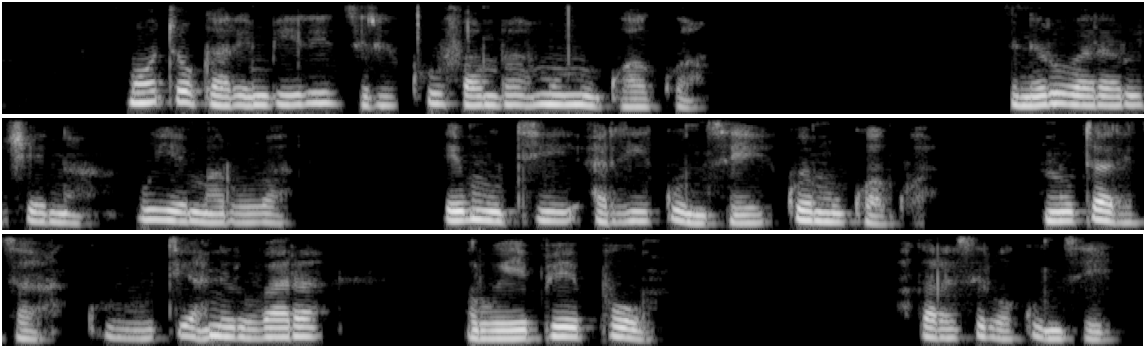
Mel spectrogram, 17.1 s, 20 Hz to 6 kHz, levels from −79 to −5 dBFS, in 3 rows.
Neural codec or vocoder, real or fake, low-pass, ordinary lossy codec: none; real; 5.4 kHz; Opus, 64 kbps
